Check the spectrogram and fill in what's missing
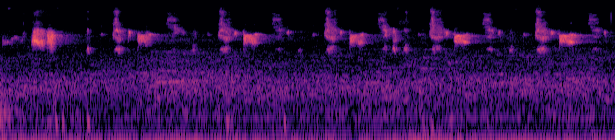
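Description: Repeated short bright bird calls, a chirping phrase recurring roughly every second over a low steady background hum.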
